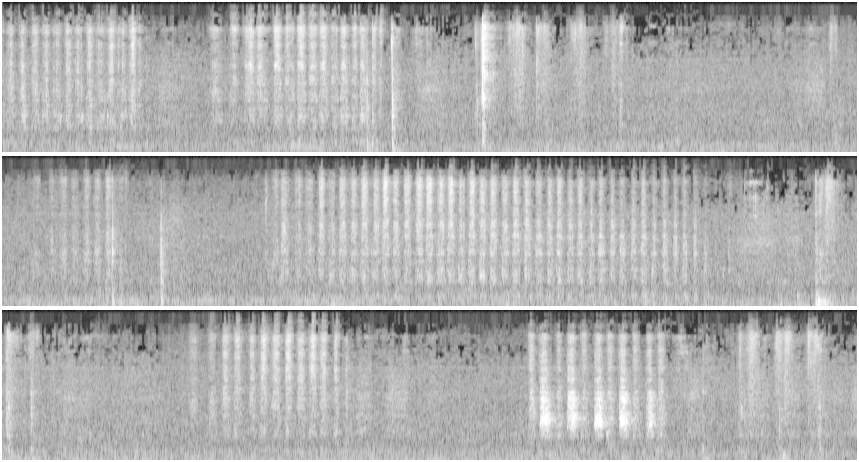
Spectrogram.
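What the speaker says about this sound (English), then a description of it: "I like a nice scribble from time to time." Quick scratchy scribbling strokes of a stylus on scratch drawing paper for card making, close and quiet, in irregular bursts of rubbing with short pauses and occasional sharper taps.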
